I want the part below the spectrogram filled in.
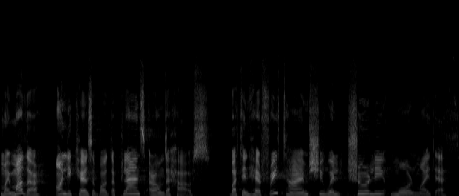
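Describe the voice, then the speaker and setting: A fairly high-pitched woman with an Arabic accent, lively intonation and big swings in loudness. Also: moderate pace. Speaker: writer. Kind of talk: reading aloud.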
